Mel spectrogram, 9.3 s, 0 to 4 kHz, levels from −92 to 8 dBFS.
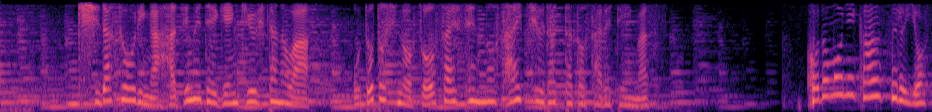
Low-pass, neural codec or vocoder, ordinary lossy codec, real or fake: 3.6 kHz; none; none; real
